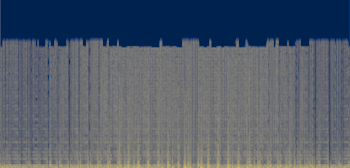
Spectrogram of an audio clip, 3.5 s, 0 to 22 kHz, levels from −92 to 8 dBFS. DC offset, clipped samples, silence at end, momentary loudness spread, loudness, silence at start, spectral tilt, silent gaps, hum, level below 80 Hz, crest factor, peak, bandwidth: under 0.1%; under 0.1%; 0 s; 6 LU; -21 LUFS; 0 s; -4.5 dB/octave; none; none; -24 dBFS; 18 dB; 0 dBFS; 17.5 kHz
